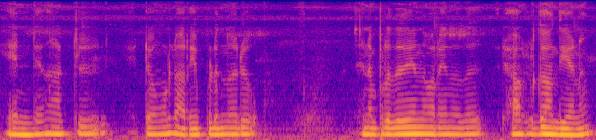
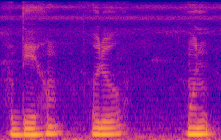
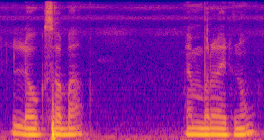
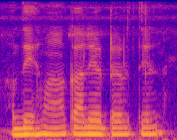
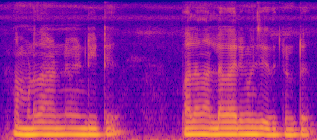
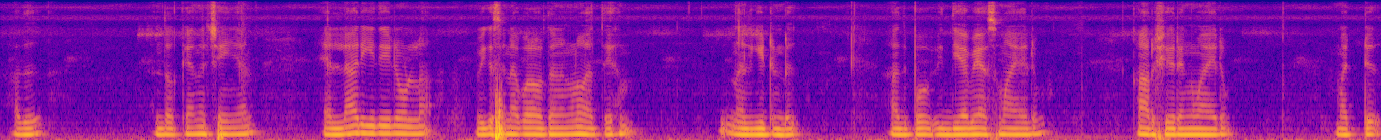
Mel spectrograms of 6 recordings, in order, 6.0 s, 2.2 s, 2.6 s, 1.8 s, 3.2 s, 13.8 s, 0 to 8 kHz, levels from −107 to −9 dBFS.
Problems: constant background noise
